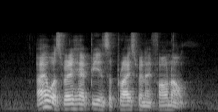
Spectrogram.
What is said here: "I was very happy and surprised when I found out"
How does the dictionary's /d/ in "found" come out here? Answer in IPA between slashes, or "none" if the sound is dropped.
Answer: none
